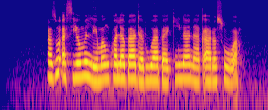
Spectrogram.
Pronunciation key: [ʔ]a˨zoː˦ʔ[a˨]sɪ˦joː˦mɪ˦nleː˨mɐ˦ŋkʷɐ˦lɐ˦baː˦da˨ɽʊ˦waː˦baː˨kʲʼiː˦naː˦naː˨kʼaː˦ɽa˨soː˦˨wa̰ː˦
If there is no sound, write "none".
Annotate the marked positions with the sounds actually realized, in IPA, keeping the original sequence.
ʔ, a˨

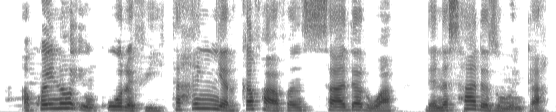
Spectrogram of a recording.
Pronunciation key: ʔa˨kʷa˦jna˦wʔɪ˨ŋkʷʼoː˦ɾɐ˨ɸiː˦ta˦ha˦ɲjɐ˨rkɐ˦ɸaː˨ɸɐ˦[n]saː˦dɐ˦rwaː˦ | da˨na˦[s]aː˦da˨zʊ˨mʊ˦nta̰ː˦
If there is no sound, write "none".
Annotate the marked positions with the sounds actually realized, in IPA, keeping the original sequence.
n, s

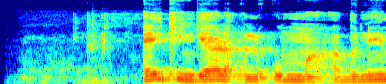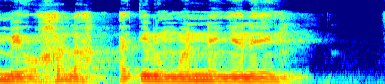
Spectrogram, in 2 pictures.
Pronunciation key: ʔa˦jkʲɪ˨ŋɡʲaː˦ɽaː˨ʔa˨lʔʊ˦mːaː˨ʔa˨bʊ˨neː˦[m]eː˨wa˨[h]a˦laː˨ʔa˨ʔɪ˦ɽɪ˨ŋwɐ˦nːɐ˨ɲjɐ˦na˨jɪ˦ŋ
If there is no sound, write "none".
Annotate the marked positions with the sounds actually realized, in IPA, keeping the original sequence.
m, h

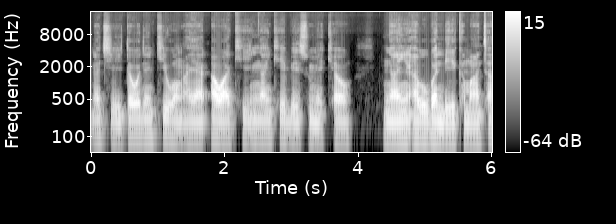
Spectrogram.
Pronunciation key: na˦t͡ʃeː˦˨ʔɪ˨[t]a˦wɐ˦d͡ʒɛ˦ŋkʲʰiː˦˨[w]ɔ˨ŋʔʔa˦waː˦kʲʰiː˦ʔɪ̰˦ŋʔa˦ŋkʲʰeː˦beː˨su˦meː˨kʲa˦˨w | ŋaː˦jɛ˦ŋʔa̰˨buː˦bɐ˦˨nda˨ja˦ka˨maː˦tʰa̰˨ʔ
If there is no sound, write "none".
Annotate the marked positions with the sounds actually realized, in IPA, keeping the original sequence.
t, w

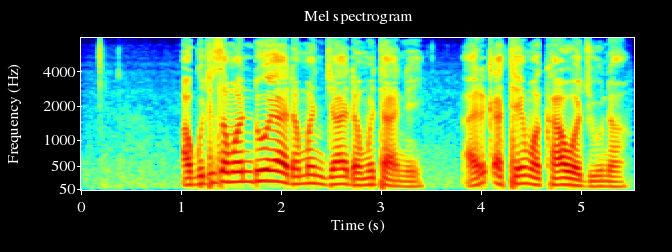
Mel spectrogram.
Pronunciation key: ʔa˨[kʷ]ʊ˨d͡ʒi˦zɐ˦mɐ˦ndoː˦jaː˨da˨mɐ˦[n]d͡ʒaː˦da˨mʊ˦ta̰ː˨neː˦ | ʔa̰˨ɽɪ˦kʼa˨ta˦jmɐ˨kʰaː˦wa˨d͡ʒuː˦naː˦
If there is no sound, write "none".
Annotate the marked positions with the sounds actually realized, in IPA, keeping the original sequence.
ɡʷ, n

